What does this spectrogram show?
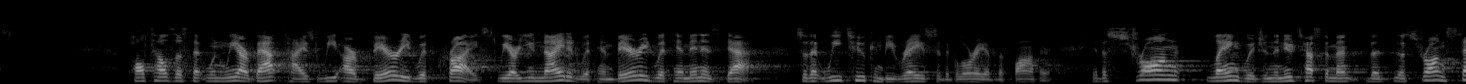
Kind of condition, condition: setting, large echoing room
